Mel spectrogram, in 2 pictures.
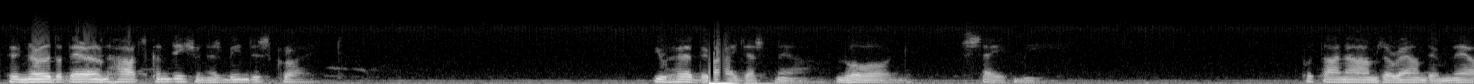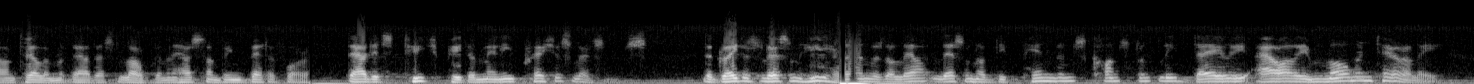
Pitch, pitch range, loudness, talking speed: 115 Hz, 105-135 Hz, -16 LUFS, 125 wpm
